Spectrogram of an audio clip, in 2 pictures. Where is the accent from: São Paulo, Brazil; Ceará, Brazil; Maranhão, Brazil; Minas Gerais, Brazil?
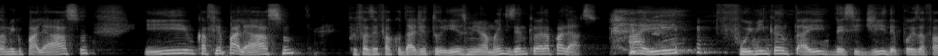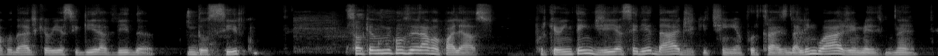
Minas Gerais, Brazil; eu sou de uma cidade pequena do interior de Minas Gerais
